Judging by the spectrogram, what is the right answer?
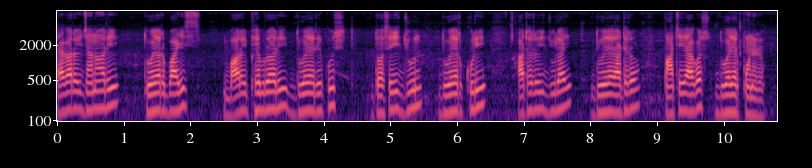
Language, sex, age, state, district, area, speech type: Bengali, male, 45-60, West Bengal, Purba Medinipur, rural, spontaneous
